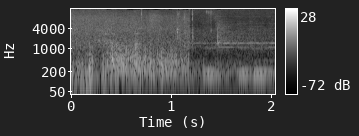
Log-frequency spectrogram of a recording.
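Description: Gusty wind noise on the microphone outdoors, then about a second in it cuts abruptly to quiet background music in a pub.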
